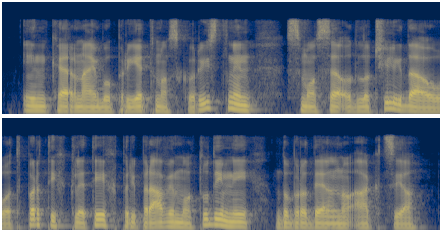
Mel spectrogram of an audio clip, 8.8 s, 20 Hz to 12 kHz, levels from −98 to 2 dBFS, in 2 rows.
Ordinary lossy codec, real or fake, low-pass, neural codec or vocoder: none; fake; 7.2 kHz; codec, 16 kHz, 4.8 kbps, FACodec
